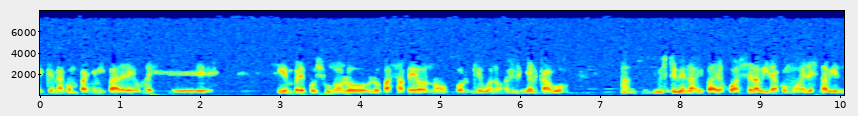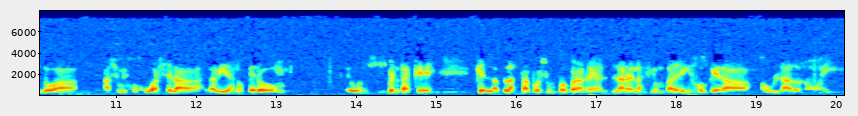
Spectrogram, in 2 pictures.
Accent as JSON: {"language": "Spanish", "town": "Burgos", "region": "Castile and León", "country": "Spain", "said": "Torear en Burgos es mi tierra. Me voy a presentar ante mis paisanos"}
